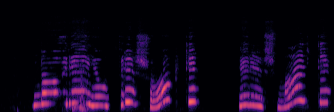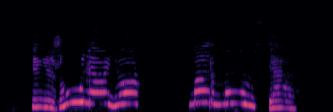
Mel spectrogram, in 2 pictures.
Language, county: Lithuanian, Panevėžys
